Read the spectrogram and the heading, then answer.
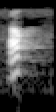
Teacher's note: القاف مثلا لما نقول أق، كل واحدة منكم تجرب أق، تنطق قاف ساكنة ولا تفلتها، خليها ماسكتها أق أق، تجد بأن المخرج قد انقفل انقفالا تاما وسبب إزعاجا لجهاز النطق، لأن الصوت قد انحبس بعد المخرج، بعد يعني وراء المخرج.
